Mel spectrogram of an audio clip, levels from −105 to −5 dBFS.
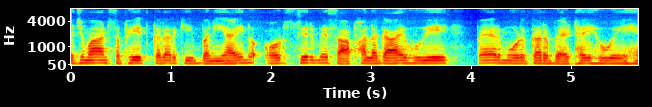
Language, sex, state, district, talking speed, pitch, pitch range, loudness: Hindi, male, Delhi, New Delhi, 170 wpm, 140 Hz, 140-150 Hz, -17 LUFS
